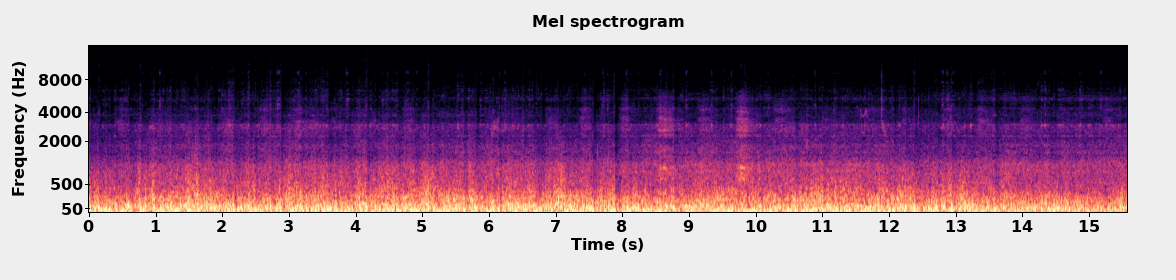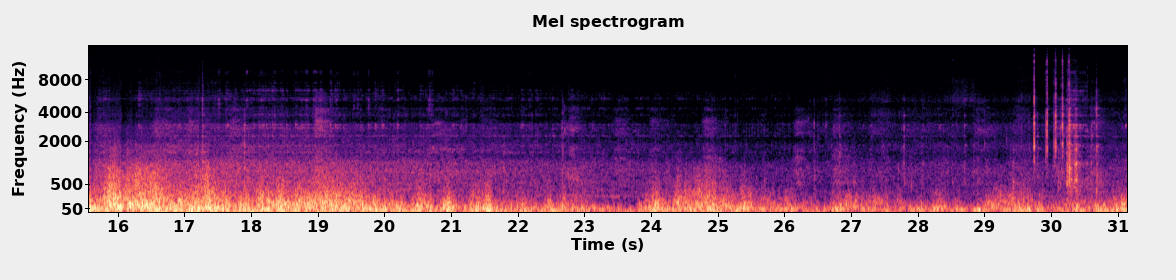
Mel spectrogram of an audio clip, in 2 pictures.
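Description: Wind rumbling on an action camera's microphone and the tyre and road noise of a bicycle riding along tarmac. The noise is steady, with a brief louder surge about midway, and eases off somewhat over the last third.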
